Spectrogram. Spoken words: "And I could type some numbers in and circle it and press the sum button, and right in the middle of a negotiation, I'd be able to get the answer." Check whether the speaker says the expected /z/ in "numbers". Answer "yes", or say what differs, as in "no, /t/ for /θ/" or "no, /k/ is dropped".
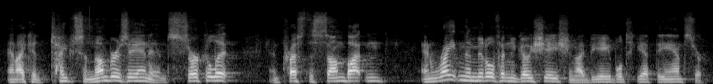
yes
